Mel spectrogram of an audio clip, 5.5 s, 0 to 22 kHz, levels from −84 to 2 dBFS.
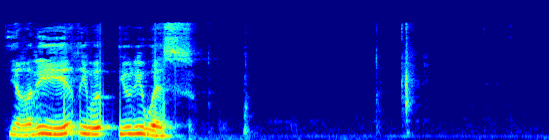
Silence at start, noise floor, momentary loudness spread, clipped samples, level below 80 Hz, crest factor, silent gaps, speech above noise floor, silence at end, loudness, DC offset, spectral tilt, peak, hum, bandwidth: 0.1 s; -71 dBFS; 25 LU; under 0.1%; -54 dBFS; 18 dB; none; 52 dB; 1.4 s; -19 LUFS; under 0.1%; -6.5 dB/octave; -4 dBFS; none; 11.5 kHz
